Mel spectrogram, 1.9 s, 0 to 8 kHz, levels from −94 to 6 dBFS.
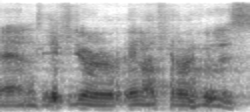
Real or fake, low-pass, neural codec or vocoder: fake; 7.2 kHz; codec, 24 kHz, 1 kbps, SNAC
